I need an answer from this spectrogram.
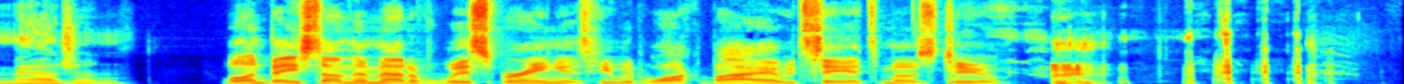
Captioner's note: laughing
